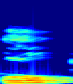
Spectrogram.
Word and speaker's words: hour: Você não escuta o som do H, e sim de uma vogal, ok?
